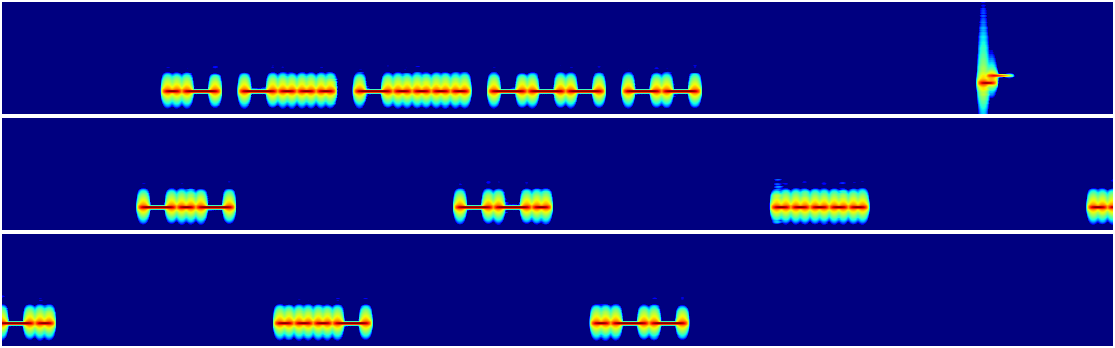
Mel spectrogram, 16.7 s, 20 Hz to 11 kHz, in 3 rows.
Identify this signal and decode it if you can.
Morse code, heard as a keyed tone, about 25 wpm, spaced as for 10 wpm, 700 Hz. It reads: AB6OM KG5RVW
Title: USA Call Signs - 8x Character Spacing - 25wpm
